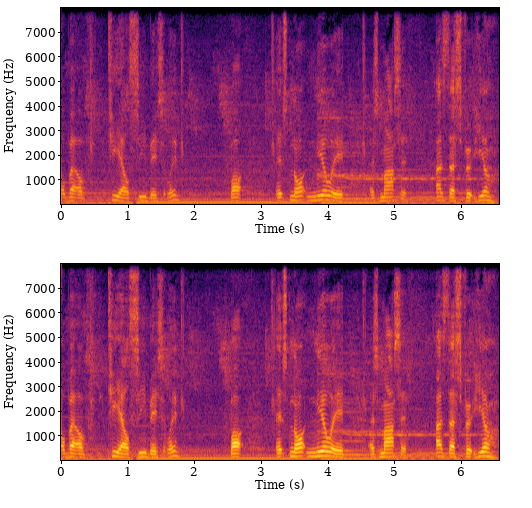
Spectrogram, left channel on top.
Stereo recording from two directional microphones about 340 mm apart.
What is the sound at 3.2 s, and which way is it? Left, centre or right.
Speech, right.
